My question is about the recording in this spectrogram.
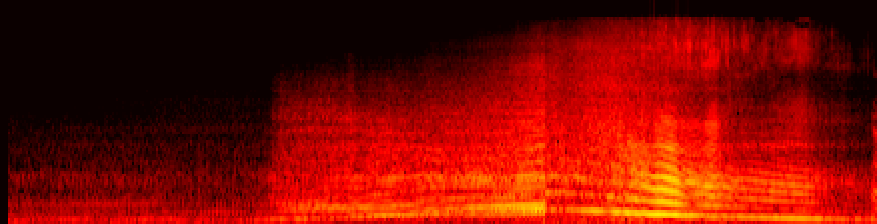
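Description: Race car engine, faint at first, then accelerating hard with its pitch climbing for a few seconds before falling away as the car passes by.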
